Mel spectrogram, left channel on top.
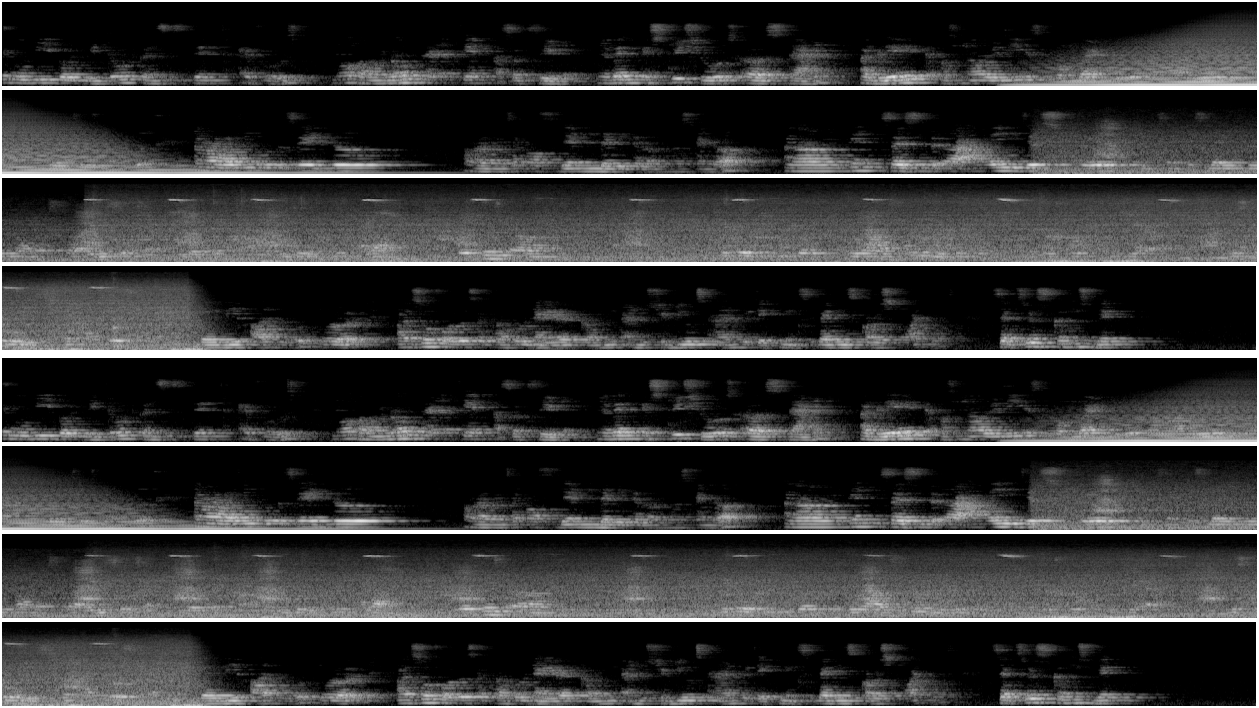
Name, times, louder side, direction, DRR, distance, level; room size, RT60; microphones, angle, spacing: voice 1, 0.0-2.1 2.4-2.9 3.3-5.6 5.9-8.2 8.6-14.0 14.5-16.4 17.2-19.9 20.4-29.1 29.6-30.7 32.1-36.9 37.3-41.2 41.6-47.0 47.6-48.7, equal, 35° right, -7 dB, 0.5 m, -24 dB
sound 1, 10.0-16.2, left 2 dB, 45° left, 0.3 m, -17 dB
sound 2, 22.8-39.7, right 2 dB, 85° right, 0.4 m, -28 dB
sound 3, 25.9-39.5, left 3 dB, 85° left, 0.6 m, -30 dB
2.4 x 2.2 x 2.5 m, 0.88 s
head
